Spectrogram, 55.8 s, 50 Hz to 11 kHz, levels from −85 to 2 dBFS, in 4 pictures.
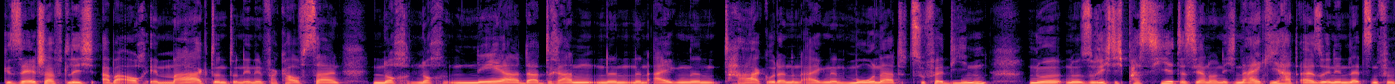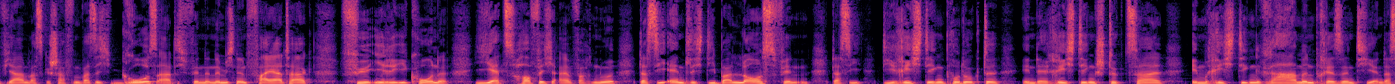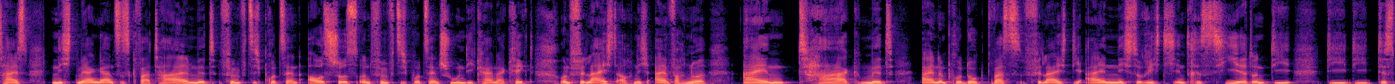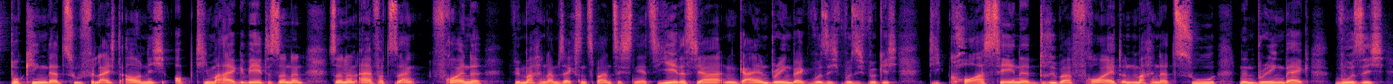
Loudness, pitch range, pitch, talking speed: -19 LUFS, 115-150 Hz, 130 Hz, 170 wpm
